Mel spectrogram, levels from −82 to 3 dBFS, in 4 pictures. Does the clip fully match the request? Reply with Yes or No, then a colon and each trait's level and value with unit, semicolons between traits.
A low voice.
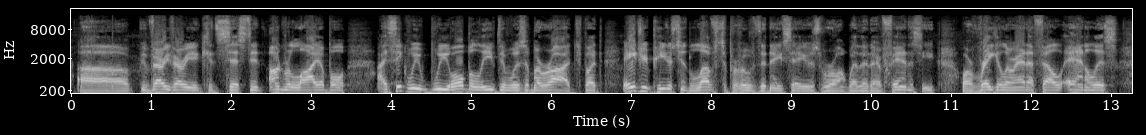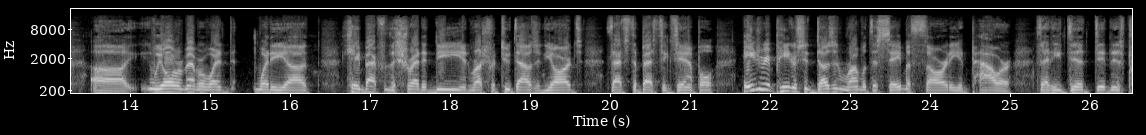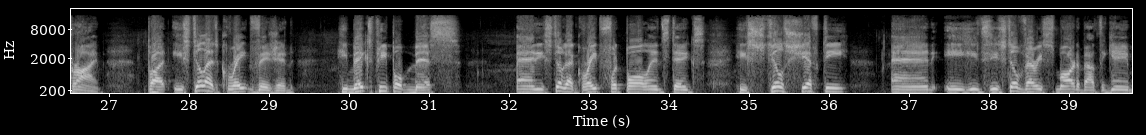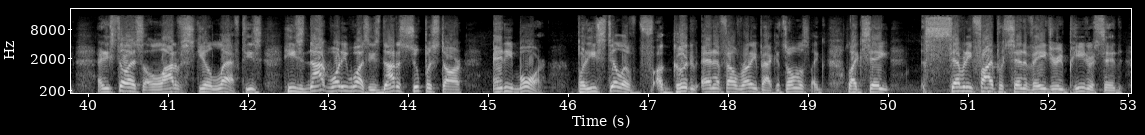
Yes: low, 130 Hz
